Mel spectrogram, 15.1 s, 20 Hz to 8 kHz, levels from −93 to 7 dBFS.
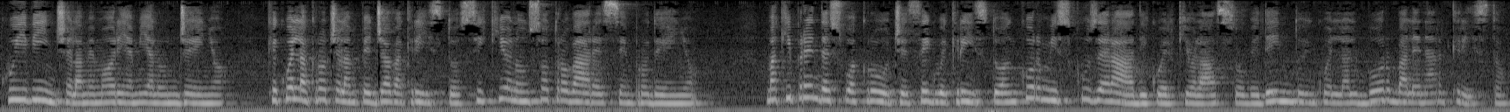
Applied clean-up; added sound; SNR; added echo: none; none; none; none.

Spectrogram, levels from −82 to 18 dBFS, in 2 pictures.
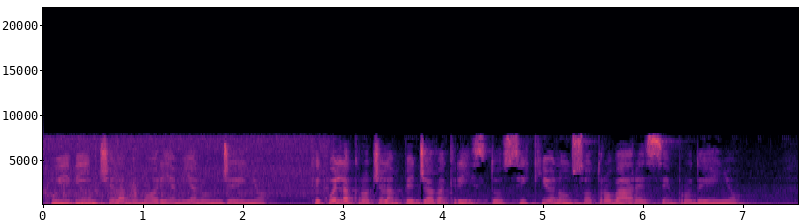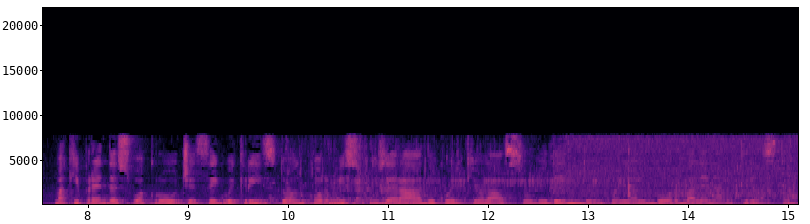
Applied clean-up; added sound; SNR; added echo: none; Toilet flush / Water tap, faucet; 14 dB; none.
